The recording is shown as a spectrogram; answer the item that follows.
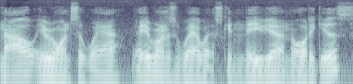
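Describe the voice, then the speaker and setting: A man of medium pitch speaks at a moderate pace with a Danish accent and ordinary pitch variation. Noticeable background noise runs underneath. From Denmark, north Zealand. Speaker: business executive. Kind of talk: interview. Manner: halting.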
